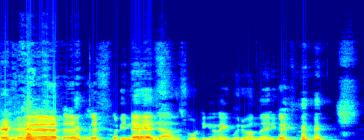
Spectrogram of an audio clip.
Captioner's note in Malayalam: പൊട്ടിച്ചിരി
